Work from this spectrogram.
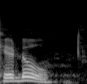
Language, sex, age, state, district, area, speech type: Punjabi, male, 30-45, Punjab, Mohali, rural, read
